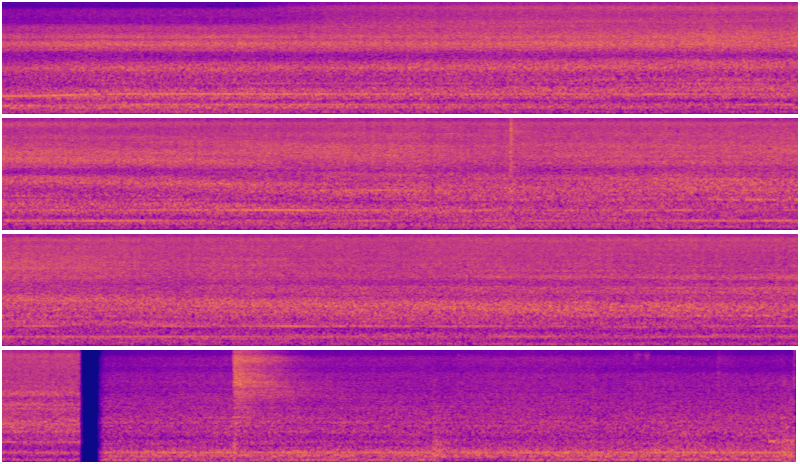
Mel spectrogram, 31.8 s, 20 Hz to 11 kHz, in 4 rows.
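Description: Diesel engine of a loaded log truck running with a steady drone, heard close to the camera. The sound drops out for an instant about 25 seconds in.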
